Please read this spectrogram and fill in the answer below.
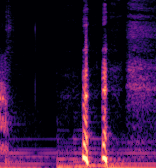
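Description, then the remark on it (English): An overweight, creamsicle-colored cat with black ears gives two short, quick meows, one right after the other, against a quiet, faintly humming background. “My stalker turned out to be an overweight creamsicle-colored cat, with black ears and an indifferent disposition, aside from me scaring it.”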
